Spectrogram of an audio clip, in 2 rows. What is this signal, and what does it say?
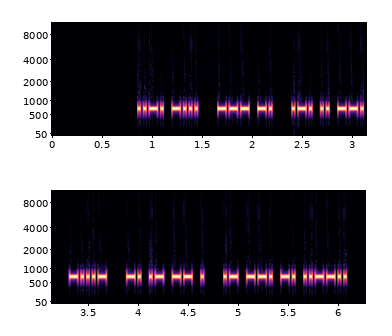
Morse code, heard as a keyed tone, about 45 wpm, 700 Hz. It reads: FB ON RIG <BT> NAME AGN?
